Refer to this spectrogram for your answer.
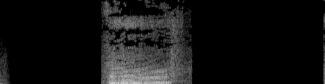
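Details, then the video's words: Angry kangaroo: one harsh, rasping growl lasting about a second and a half, rough and noisy with a low droning undertone, set between stretches of silence. "Angry kangaroo sound effect"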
